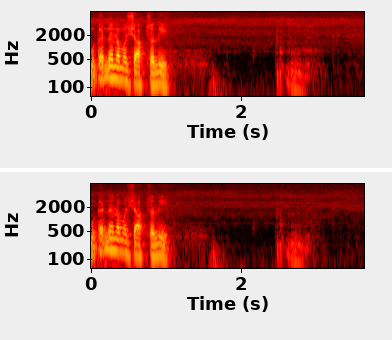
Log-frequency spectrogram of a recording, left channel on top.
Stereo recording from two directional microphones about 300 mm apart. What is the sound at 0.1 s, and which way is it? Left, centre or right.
Speech, left.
